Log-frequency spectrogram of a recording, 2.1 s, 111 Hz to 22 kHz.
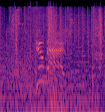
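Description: Weapon magazine reload in the video game Helldivers 2: a quick series of metallic clicks and a ratcheting snap near the middle, over a busy game background of low thuds and rumble.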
